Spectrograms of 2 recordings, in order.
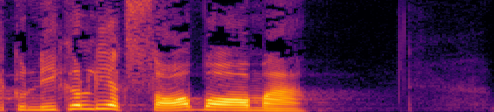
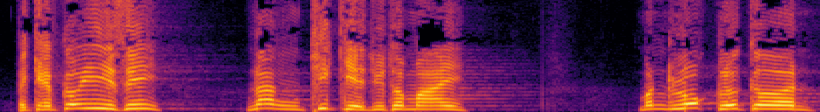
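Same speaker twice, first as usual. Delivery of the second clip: sharp, louder nagging command to the spouse; bossy scolding order; 4 semitones higher, 3 dB louder than usual. Retold or imitated. Scolding a spouse for lazing about, higher and louder. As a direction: bark the chores at a lazy partner. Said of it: "บอกว่า".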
